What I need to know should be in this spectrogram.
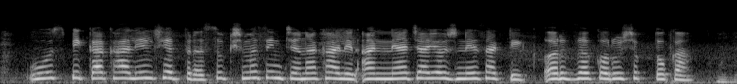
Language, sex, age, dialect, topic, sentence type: Marathi, female, 18-24, Standard Marathi, agriculture, question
